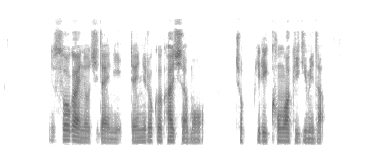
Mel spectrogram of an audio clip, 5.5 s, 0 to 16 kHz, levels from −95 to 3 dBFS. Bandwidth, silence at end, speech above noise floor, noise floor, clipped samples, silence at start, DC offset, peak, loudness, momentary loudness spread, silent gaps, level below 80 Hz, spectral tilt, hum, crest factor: 10 kHz; 0.65 s; 48 dB; -88 dBFS; under 0.1%; 0.75 s; under 0.1%; -18 dBFS; -40 LUFS; 14 LU; 3.47-3.51 s; -70 dBFS; -3 dB/octave; none; 26 dB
